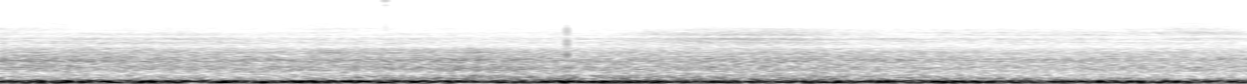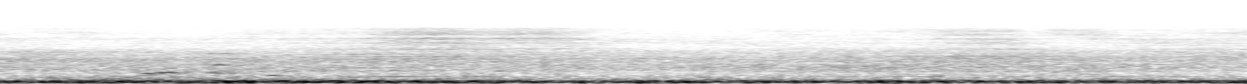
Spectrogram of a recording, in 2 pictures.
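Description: A jet engine roars steadily far off.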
